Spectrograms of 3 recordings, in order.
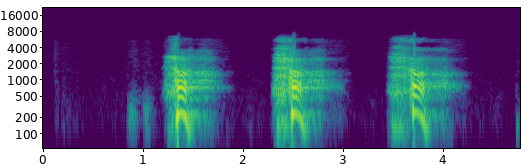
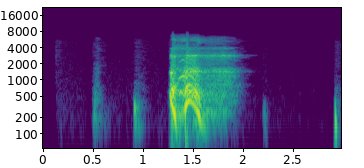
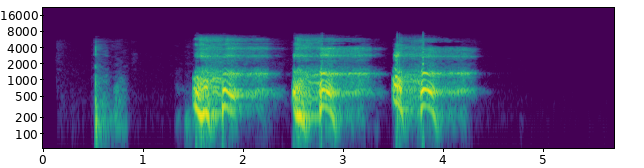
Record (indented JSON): {
  "exhalation_length": "4.8 s",
  "exhalation_amplitude": 28129,
  "exhalation_signal_mean_std_ratio": 0.34,
  "cough_length": "3.0 s",
  "cough_amplitude": 28263,
  "cough_signal_mean_std_ratio": 0.28,
  "three_cough_length": "5.7 s",
  "three_cough_amplitude": 29616,
  "three_cough_signal_mean_std_ratio": 0.41,
  "survey_phase": "beta (2021-08-13 to 2022-03-07)",
  "age": "65+",
  "gender": "Male",
  "wearing_mask": "No",
  "symptom_none": true,
  "smoker_status": "Never smoked",
  "respiratory_condition_asthma": false,
  "respiratory_condition_other": false,
  "recruitment_source": "REACT",
  "submission_delay": "4 days",
  "covid_test_result": "Negative",
  "covid_test_method": "RT-qPCR"
}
